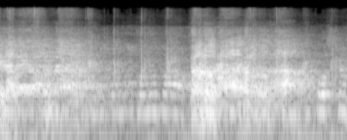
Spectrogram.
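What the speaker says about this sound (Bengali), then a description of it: "এ সময় তাদের ইশরাকের পক্ষে নানা রকম স্লোগান দিতে দেখা যায়" Protesters outside Dhaka's city corporation building chant slogans in unison, a loud crowd of voices rising and falling in rhythmic waves that swell stronger midway.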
